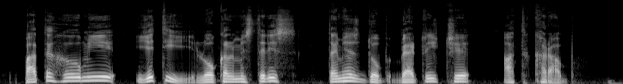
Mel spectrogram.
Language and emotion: Kashmiri, neutral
